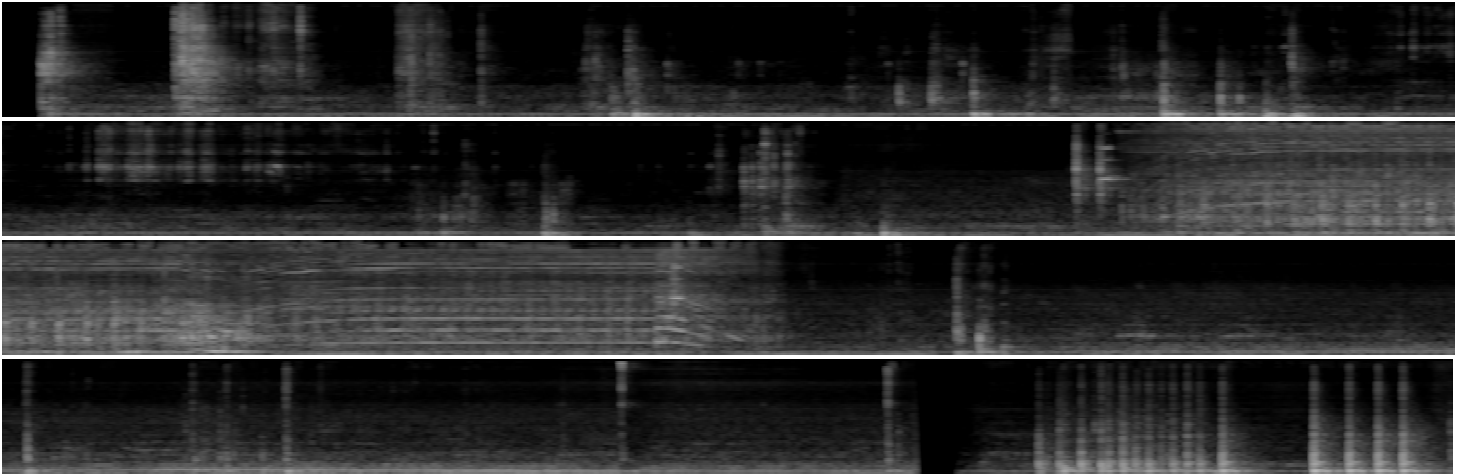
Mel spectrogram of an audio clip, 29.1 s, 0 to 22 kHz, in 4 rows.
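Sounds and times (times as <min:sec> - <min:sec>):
electric motor whine: 0:12.9 - 0:18.6.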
